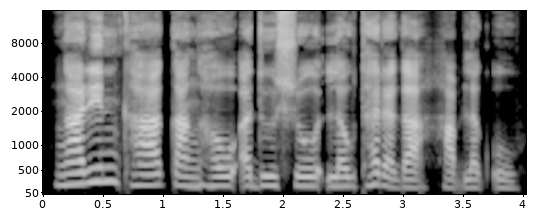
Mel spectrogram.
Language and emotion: Manipuri, neutral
